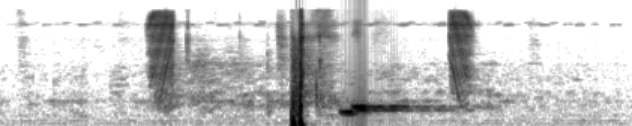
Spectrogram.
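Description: Short electronic clicks and beeps sound as wires are connected.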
